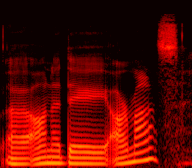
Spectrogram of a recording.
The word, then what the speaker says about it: Ana de Armas: We also have Chris Evans, Ana de Armas.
